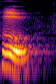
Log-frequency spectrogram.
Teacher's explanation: when we pronounce this h, our vocal cord do not vibrate. So this h is called a voiceless consonant sound.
